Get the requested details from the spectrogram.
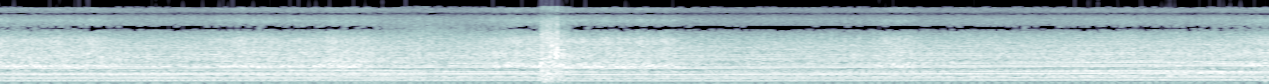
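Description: A race car engine roars steadily at high revs, its pitch slowly rising.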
